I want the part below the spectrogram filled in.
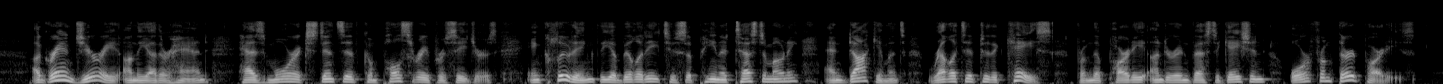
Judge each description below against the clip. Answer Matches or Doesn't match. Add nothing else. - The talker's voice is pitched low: Matches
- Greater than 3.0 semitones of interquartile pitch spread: Matches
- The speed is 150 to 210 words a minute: Doesn't match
